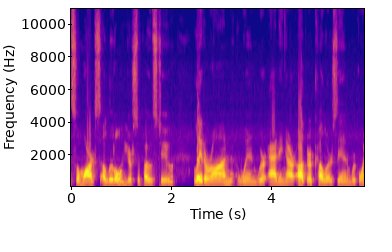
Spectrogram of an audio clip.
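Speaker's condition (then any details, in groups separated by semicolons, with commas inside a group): No condition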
